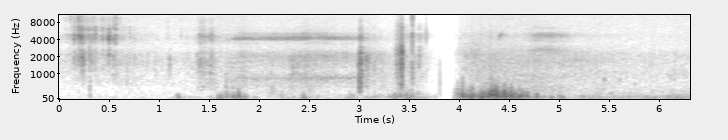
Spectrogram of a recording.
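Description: Irregular low rumbling bursts of noise on a handheld camera's microphone outdoors, loudest for about a second just after a brief dropout near the middle.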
